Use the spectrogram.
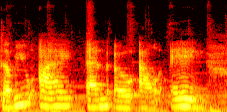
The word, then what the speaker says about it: Winola: Then my second one here, super cute, and I know a lot of you guys will love it, is Winola, spelled W-I-N-O-L-A, Winola.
